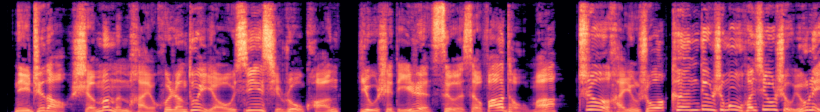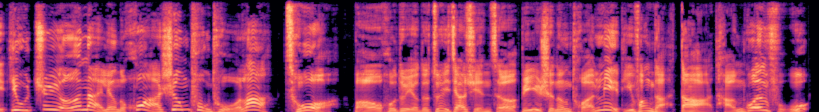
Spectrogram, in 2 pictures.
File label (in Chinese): 男, 游戏配音, 声音百变 轻松活泼; 大唐手游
